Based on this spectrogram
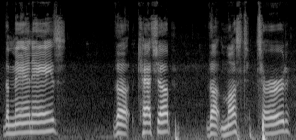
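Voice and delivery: each sauce drawn out slowly; deliberate list with long pauses; slow, loaded listing. Real, not acted. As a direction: split the words slowly to hint at puns.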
